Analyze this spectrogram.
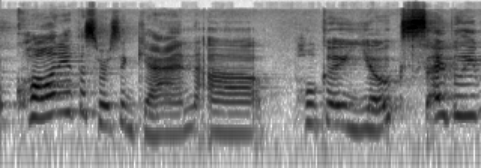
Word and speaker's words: poka-yoke: PokaYokes, I believe it's pronounced, That's right?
